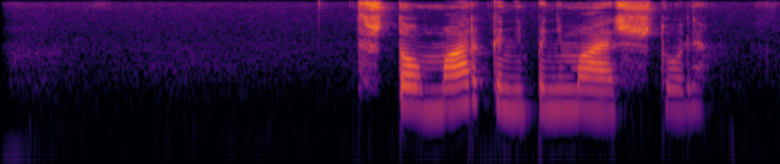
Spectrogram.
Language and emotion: Russian, neutral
